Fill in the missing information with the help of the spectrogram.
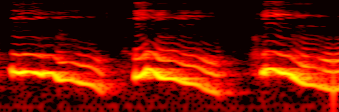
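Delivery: high, loud hooting owl. Acted. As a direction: call out like an owl. Voices the owl's call.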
